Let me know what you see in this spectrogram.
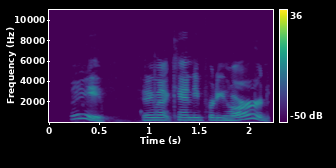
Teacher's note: both T's are between vowel sounds that's why we pronounce them as a flap t or fast D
